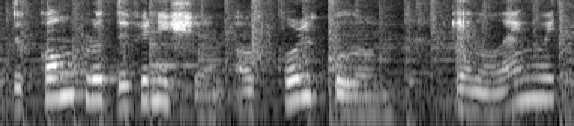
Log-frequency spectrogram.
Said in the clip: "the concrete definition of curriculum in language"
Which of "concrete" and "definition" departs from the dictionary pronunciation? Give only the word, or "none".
concrete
